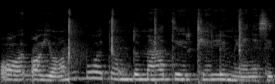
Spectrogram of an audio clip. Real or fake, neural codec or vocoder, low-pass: real; none; 14.4 kHz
